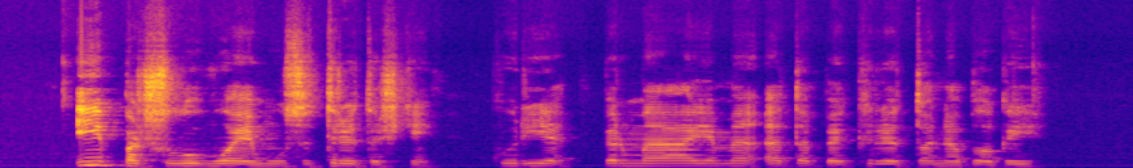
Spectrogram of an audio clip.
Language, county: Lithuanian, Vilnius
